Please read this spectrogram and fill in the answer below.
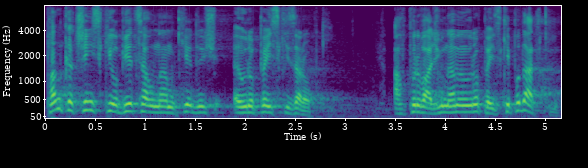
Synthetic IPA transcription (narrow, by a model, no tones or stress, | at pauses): pankat͡ʂɘj̃skʲiɔbʲjɛt̪sawnamkʲɛd̪ɘɕɛwɾɔpɛjskʲɛzaɾɔ̰pkʲi̥ | afpɾɔvad͡ʑiwnamɛwɾɔpɛjskʲɛpɔd̪at̪kʲḭ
